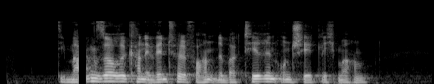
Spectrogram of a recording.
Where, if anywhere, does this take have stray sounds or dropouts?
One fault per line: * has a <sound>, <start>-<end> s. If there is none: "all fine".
* has a dropout, 0.8-0.9 s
